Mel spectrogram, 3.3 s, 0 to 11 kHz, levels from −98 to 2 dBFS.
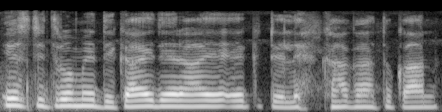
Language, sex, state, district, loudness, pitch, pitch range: Hindi, male, Assam, Hailakandi, -15 LUFS, 175 Hz, 165-180 Hz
